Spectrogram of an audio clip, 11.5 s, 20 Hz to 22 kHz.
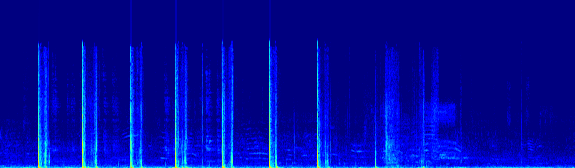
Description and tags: Punching rubber tire
This was recorded with an H6 Zoom recorder at Zita park where I hit a tire giving an almost squeaky/cartoonish sound effect, the tire itself was recycled as a shock absorber for a see-saw.
hitting, impact, OWI, punching, strike, striking, tire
